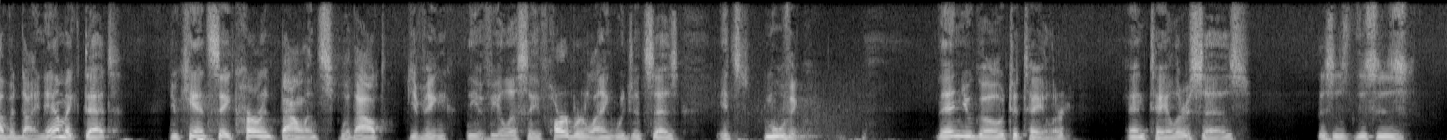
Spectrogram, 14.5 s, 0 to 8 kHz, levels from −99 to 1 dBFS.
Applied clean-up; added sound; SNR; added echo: neural mask model Resemble Enhance denoiser.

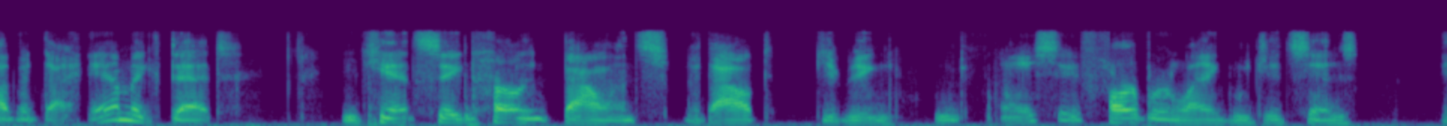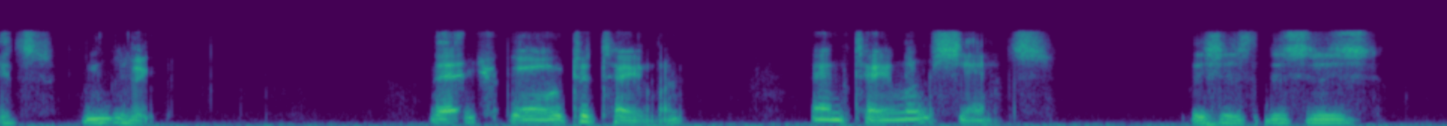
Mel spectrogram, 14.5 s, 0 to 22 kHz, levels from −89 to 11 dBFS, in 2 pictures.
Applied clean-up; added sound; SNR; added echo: neural diffusion model UNIVERSE++.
